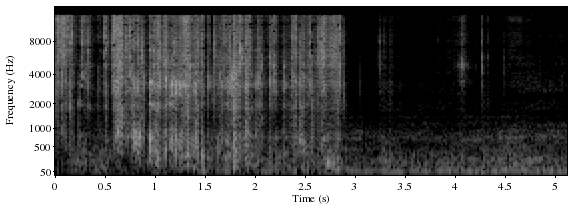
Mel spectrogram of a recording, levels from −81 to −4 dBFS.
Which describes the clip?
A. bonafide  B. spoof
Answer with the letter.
B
